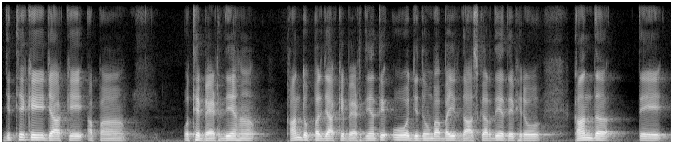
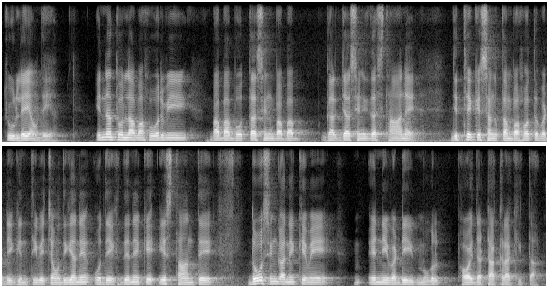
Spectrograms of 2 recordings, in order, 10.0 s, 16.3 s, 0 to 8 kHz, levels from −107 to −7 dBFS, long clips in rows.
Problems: background sounds at intervals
